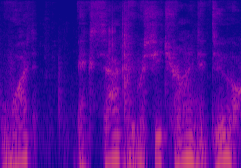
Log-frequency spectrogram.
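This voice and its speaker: In a cartoonish character voice, a man talks very deep and low at a fairly slow pace with ordinary pitch variation. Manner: deadpan, dry.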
